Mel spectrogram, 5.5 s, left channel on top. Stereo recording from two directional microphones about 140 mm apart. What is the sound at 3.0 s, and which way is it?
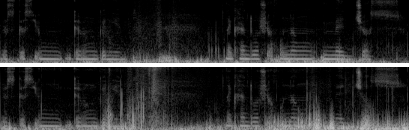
Speech, 45° left (ahead or behind).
